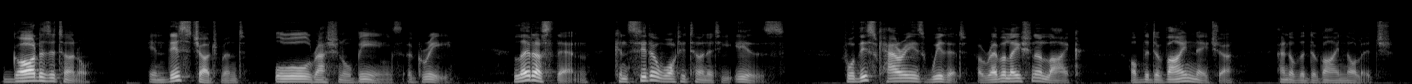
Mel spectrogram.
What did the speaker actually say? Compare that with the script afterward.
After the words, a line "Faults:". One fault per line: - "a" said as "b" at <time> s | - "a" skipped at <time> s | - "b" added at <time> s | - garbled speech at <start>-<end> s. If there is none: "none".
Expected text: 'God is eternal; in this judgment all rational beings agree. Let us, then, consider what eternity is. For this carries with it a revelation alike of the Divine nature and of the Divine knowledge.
'God is eternal; in this judgment all rational beings agree. Let us, then, consider what eternity is. For this carries with it a revelation alike of the Divine nature and of the Divine knowledge.
Faults:
none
